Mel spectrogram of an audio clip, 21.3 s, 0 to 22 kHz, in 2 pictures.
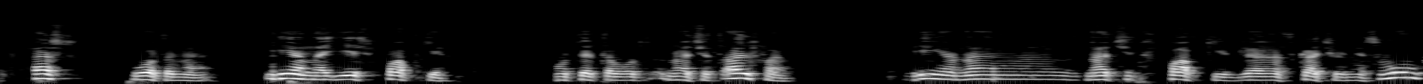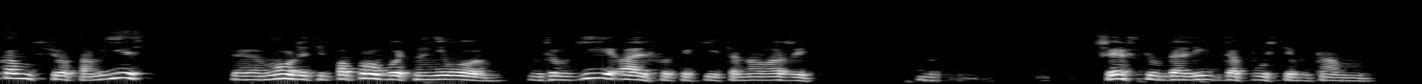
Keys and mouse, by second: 0.2 alt+h, 2.4 middle click, 4.6 shift+middle click, 17.6 middle click, 19.7-20.7 middle drag.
